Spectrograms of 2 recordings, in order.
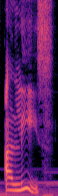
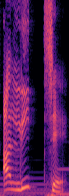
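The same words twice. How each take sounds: First: The name is said with English pronunciation. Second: The name is said with Esperanto pronunciation. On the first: "but then it's Alice" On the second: "the way you pronounce it in Esperanto"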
